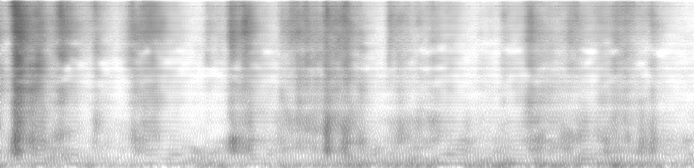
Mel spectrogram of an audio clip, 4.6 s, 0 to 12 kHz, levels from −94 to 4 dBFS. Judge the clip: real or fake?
fake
